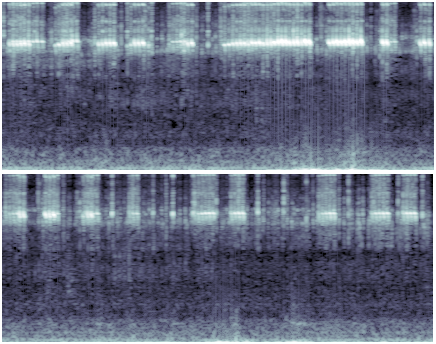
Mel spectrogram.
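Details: Loud, shrill cricket chirping in fast bursts with short pauses between groups, a sharp high pulsing trill and little else audible.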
